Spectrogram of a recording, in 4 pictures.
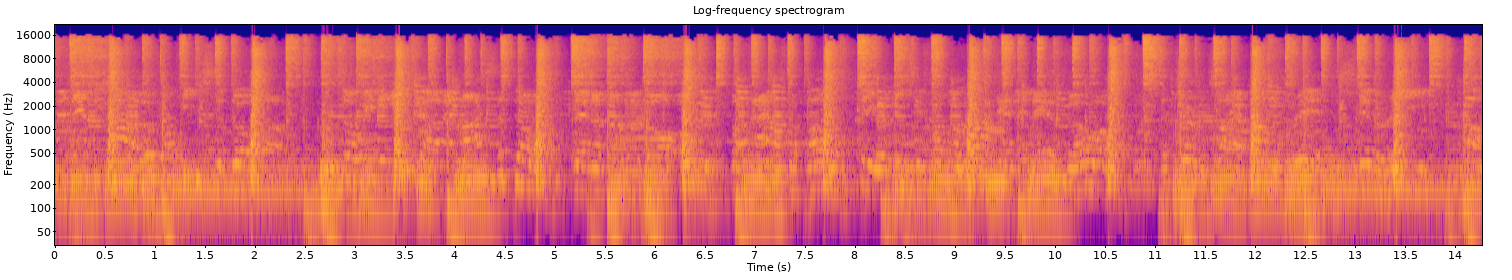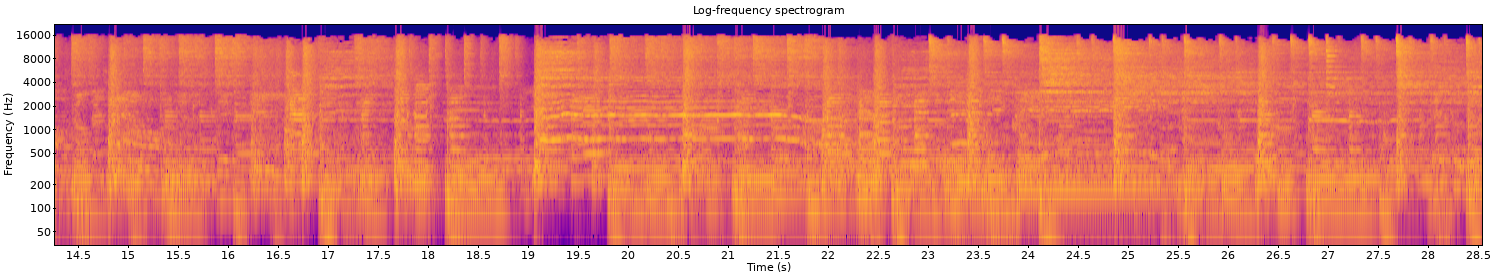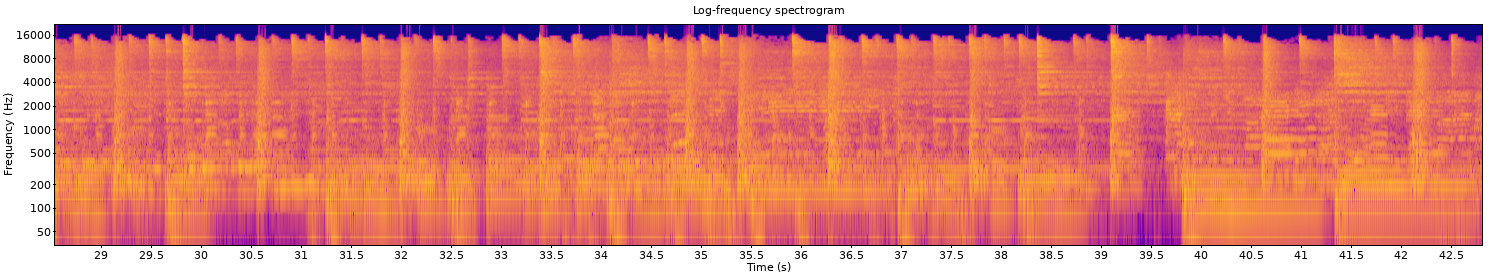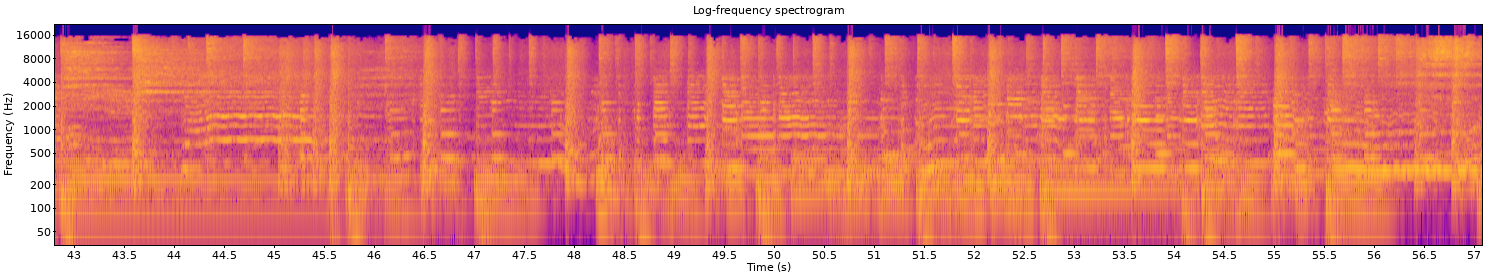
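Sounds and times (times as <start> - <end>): bass guitar: 0.0 - 57.0
drum kit hits and cymbals: 0.0 - 57.0
electric guitars: 0.0 - 57.0.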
